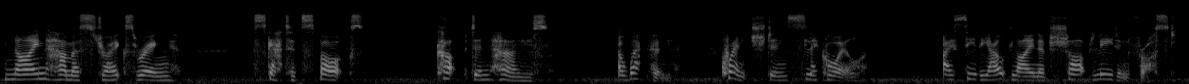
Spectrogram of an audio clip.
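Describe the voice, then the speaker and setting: An actress playing a cryptic female seer who speaks in slow, trance-like visions. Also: mid-range voice, bright, forceful tone, slight background noise.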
